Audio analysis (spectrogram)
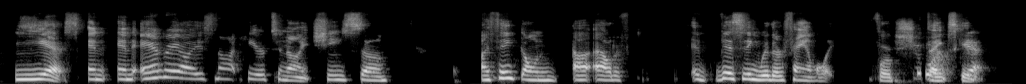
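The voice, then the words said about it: Southern American accent. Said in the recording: “are you from the South? You have sound like a Southern accent ... I live in Alabama”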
